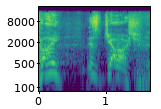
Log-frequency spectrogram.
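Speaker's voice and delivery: squeaky, very high voice with unhurried, drawn-out delivery. Retelling a phone call, doing a Josh impression. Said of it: "That's pretty good".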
